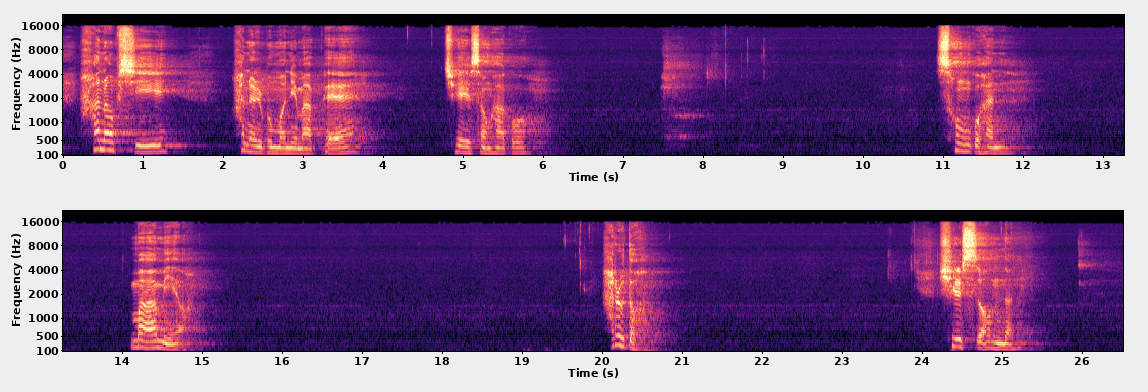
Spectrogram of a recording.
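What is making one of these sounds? An elderly woman speaks slowly and solemnly into a microphone, with long pauses.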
